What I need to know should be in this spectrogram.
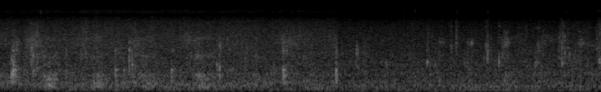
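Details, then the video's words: Female puppy eating wet food from a food trapper mat, windy conditions; soft sticky licks and smacks scattered through, quieter and lighter than heavy chewing, over a steady wind hiss. "Wet food ASMR dog eating sounds"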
